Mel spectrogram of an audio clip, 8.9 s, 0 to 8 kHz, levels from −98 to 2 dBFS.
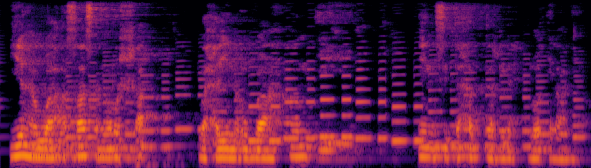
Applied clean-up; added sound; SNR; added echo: classical method WPE with log-MMSE.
